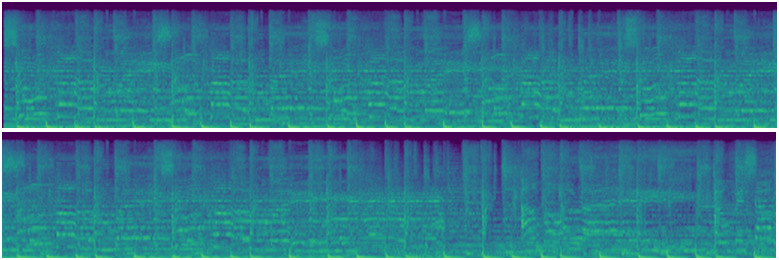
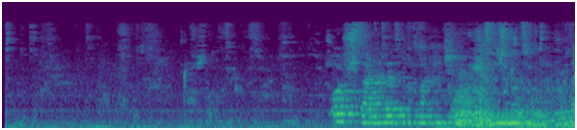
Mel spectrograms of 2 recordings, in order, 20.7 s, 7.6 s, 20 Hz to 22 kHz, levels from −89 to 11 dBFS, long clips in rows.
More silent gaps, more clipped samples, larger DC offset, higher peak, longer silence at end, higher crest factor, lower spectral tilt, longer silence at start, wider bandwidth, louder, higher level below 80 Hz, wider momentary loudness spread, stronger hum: neither; neither; neither; second, -12 dBFS vs -8 dBFS; about the same, 0 s vs 0 s; second, 10 dB vs 18 dB; second, -3.5 dB/octave vs -6 dB/octave; about the same, 0.05 s vs 0.05 s; first, 16.5 kHz vs 11.5 kHz; about the same, -23 LUFS vs -23 LUFS; first, -24 dBFS vs -42 dBFS; second, 2 LU vs 26 LU; neither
